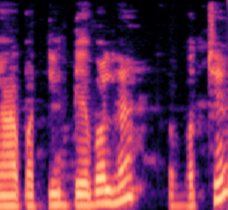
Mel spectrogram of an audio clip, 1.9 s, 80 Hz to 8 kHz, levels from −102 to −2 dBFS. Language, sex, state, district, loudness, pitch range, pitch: Hindi, male, Uttar Pradesh, Ghazipur, -15 LUFS, 145-220 Hz, 155 Hz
